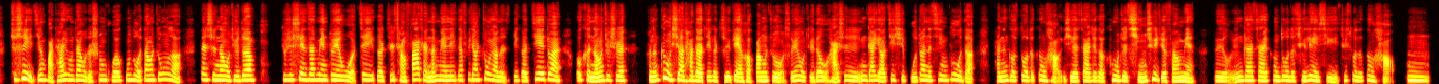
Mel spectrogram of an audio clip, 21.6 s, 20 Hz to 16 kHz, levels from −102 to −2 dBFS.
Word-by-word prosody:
其 235 - -2
实 285 +5 +6
已 - - +4
经 220 +1 0
把 - - 0
它 195 +2 0
用 220 -2 0
在 210 0 +1
我 195 - -1
的 175 - -2
生 220 +5 -1
活、 185 -3 0
工 220 +4 -1
作 210 -4 +1
当 215 +1 +1
中 240 +2 -3
了。 190 -10 -1 0.2
但 235 -1 -1
是 225 0 -2
呢， 210 -1 +4
我 195 - 0
觉 200 0 -1
得 215 +2 +2 0.4
就 225 - -4
是 220 0 +2
现 235 +1 +1
在 230 0 +3
面 225 -2 +3
对 220 -1 +2
我 195 -3 0
这 230 - -3
一 215 - +1
个 190 -1 0
职 215 +5 -5
场 200 -6 -1
发 230 +5 +2
展 205 -6 -2
呢， 180 - +2
面 205 0 +2
临 200 - +1
一 - - -5
个 210 - -2
非 225 +2 -8
常 220 0 +1
重 245 -2 -2
要 195 - +1
的 180 - -1
一 190 0 -5
个 180 -2 -1
阶 255 +8 +1
段， 220 -5 +1 0.2
我 - - -1
可 220 -2 0
能 175 +3 +4
就 210 - -1
是 195 -1 0 0.3
可 190 - -1
能 190 +3 +3
更 295 -1 +5
需 225 +2 +2
要 - - +6
他 195 0 0
的 185 -2 +4
这 190 - -3
个 180 -1 -1
指 180 +1 +2
点 185 -2 +2
和 170 -1 0
帮 180 +1 +1
助， 170 -3 +1
所 170 +1 -3
以 195 - +2
我 195 -2 +1
觉 160 - -3
得 185 +3 +1
我 - - -5
还 170 0 0
是 200 +3 -5
应 195 +3 -1
该 200 0 0
要 180 -4 +1
继 215 +4 -3
续 200 0 -5
不 165 -3 -4
断 215 +2 0
地 190 - +1
进 205 0 -2
步 230 -2 -1
的， 155 -7 -2 0.3
才 180 - -2
能 185 +2 +2
够 190 -2 -1
做 190 0 -1
得 - - -5
更 205 -3 0
好 185 -1 -1
一 - - -10
些， 175 -1 +2
在 180 0 0
这 175 - -1
个 165 -2 -1
控 210 +3 +2
制 185 - +2
情 170 -1 +1
绪 240 +5 +2
这 170 -4 +1
方 170 0 0
面 165 -3 +2 0.3
觉 180 -1 0
得 175 -1 +2
我 - - -9
应 175 +4 +1
该 195 0 +3
再 190 -2 0
更 190 0 -1
多 195 0 -1
地 180 -1 0
去 185 0 -2
练 195 -1 +2
习， 165 -4 -4
去 195 - -7
做 195 0 -4
得 175 - -2
更 200 0 0
好。 - - -6 0.2
嗯。 185 -2 +3
195 Hz, 350 characters per minute, -21 LUFS, 180-215 Hz, 0.4 s, 实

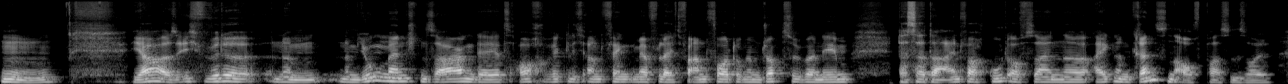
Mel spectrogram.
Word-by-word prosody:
Mhm. 110 -1 0 0.7
Ja, 140 +7 +6
also, 110 -1 +3
ich 135 +3 -5
würde, 135 -1 +2
'nem 110 - -2
'nem 115 -4 -2
jungen 160 +10 0
Menschen 140 -2 +2
sagen, 125 +1 +4
der 110 -1 +1
jetzt 115 0 -2
auch 125 -2 -2
wirklich 125 0 -7
anfängt, 120 -1 -2
mehr 115 -1 0
vielleicht 110 -2 0
Verantwortung 115 +1 0
im 110 -1 -3
Job 130 +3 +2
zu 130 - -6
übernehmen, 115 0 -1 0.4
dass 110 +1 +1
er 120 - +2
da 105 - +4
einfach 115 +2 0
gut 140 +2 -2
auf - - -1
seine 115 -1 -1
eigenen 115 +1 -1
Grenzen 210 - +2
aufpassen 95 +2 -4
soll. 95 -1 -7
115 Hz, 155 wpm, -22 LUFS, 110-130 Hz, 0.7 s, Ja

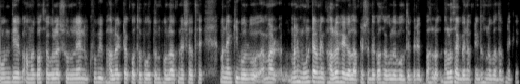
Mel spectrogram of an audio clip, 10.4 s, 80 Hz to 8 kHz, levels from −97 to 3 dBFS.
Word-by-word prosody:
মন 155 +1 0
দিয়ে 160 0 +3 0.2
আমার 145 0 -1
কথাগুলো 150 0 +1
শুনলেন, 145 0 +1 0.2
খুবই 155 0 0
ভালো 140 0 +1
একটা 145 +1 -1
কথোপকথন 145 0 -1
হলো 140 0 +2
আপনার 145 0 -4
সাথে। 140 +2 -2 0.4
মানে 160 -1 +1
কি 160 - +1
বলবো, 145 0 +2 0.2
আমার 155 0 +2 0.4
মানে 170 +2 +2
মনটা 175 +2 +3
অনেক 160 -1 0
ভালো 145 +2 +5
হয়ে 155 -3 +3
গেলো 140 -1 +6
আপনার 140 - -6
সাথে 140 0 0
কথাগুলো 140 0 +1
বলতে 130 +1 0
পেরে 140 +1 -2 0.2
ভালো - - -2 0.2
ভালো 160 +2 +3
থাকবেন 135 -3 +2
আপনি 145 - -9
ধন্যবাদ 140 -3 -2
আপনাকে। 135 +1 -12
145 Hz, 190 wpm, -22 LUFS, 140-155 Hz, 0.4 s, গেলো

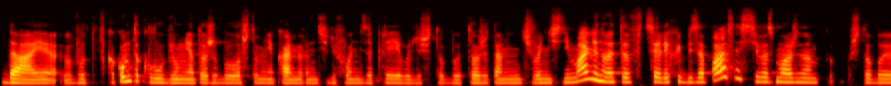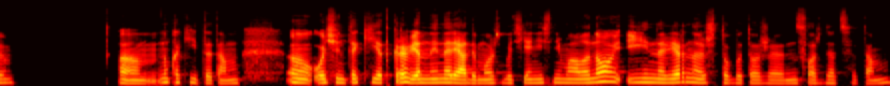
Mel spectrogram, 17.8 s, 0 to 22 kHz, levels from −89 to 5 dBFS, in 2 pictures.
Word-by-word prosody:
Да, 175 -4 +5
я 160 0 -1
вот 180 +1 -9
в - - -16
каком-то 230 +7 +2
клубе 180 -6 -4
у - - -1
меня 165 -1 -1
тоже 165 +1 -1
было, 165 0 -4
что 170 +1 -7
мне 165 -1 -7
камеру 160 -1 0
на 160 - -8
телефоне 170 -1 -9
заклеивали, 165 -1 -7
чтобы 165 0 -7
тоже 165 0 -4
там 165 0 -4
ничего 170 +1 -6
не 175 - -4
снимали, 230 - +6
но 220 -6 +5
это 210 -1 0
в - - -12
целях 205 -2 -1
и - - 0
безопасности, 215 - +2
возможно, 200 -2 -1
п - - -20 0.2
чтобы 180 -1 -6 1.0
ам, 145 0 0
ну 190 0 -4
какие-то 180 -4 -6
там, 150 +2 -7 0.5
э, 195 - +3 0.2
очень 175 0 +2
такие 180 0 -1
откровенные 175 -1 +6
наряды, 165 -3 +6
может 160 +1 -3
быть, 160 0 -10
я 165 - -2
не 170 +1 -5
снимала. 175 -1 -1
Но 225 +4 +5
и, 195 -2 -2
наверно, 185 0 +2
чтобы 165 -1 -7
тоже 150 -1 -8
наслаждаться 155 0 -9
там 160 +6 -11
170 Hz, 175 wpm, -29 LUFS, 160-190 Hz, 1.0 s, снимали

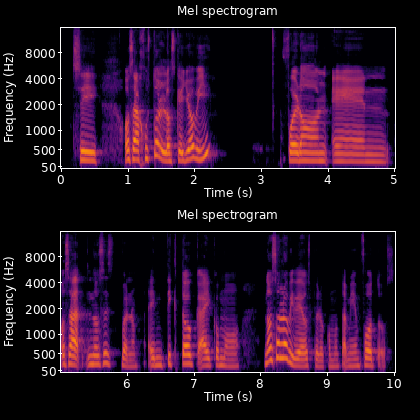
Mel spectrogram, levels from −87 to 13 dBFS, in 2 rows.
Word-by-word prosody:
Sí. 215 -2 +3 0.3
O 235 - +4
sea, 245 -1 +7
justo 275 +8 +1
los 200 -1 +3
que 215 0 +3
yo 250 +5 +5
vi 370 - 0 1.1
fueron 210 -1 +2
en, 185 -2 -5
o 225 - -3
sea, 230 -2 +4
no 225 +1 -1
sé 255 +3 -2
s 255 +1 -11
bueno, 160 -4 -6
en 195 0 -5
TikTok 235 +1 0
hay 180 +1 0
como, 175 -3 -7 0.4
no 300 +6 +2
solo 385 +2 +5
videos, 175 - -1
pero 165 -2 -8
como 165 0 -13
también 175 +1 -8
fotos. 185 -1 -3
200 Hz, 160 wpm, -23 LUFS, 185-235 Hz, 1.1 s, sea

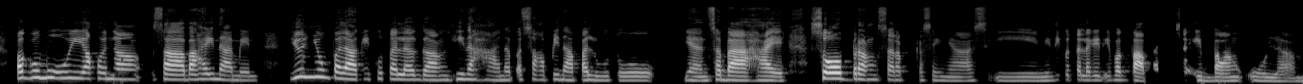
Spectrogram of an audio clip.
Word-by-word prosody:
pag 290 +1 +5
umuuwi 300 -2 0
ako 270 0 -5
ng 240 -1 +1 0.2
sa 225 -1 +5
bahay 245 +1 +1
namin 200 -4 -4 0.3
yun 340 +4 +1
yung 345 -1 +1
palagi 245 -3 +3
ko 265 - -10
talagang 220 -4 0
hinahanap 215 -4 -5
at - - -8
saka 230 -3 -8
pinapaluto, 195 -3 -5 0.3
yan 185 -1 -5
sa 225 - -2
bahay, 190 -2 +4 0.3
sobrang 260 - +6
sarap 205 -2 -7
kasi 190 -1 -14
niya 175 -1 -11
as 190 - -15
in, 175 0 -12
hindi 190 +4 -14
ko 220 - -13
talaga 200 -1 -5
yan 195 - -14
ipag-papalit 205 -3 -1
sa - - -12
ibang 170 0 -3
ulam. 160 -4 -9
205 Hz, 150 wpm, -22 LUFS, 185-245 Hz, 0.3 s, sobrang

